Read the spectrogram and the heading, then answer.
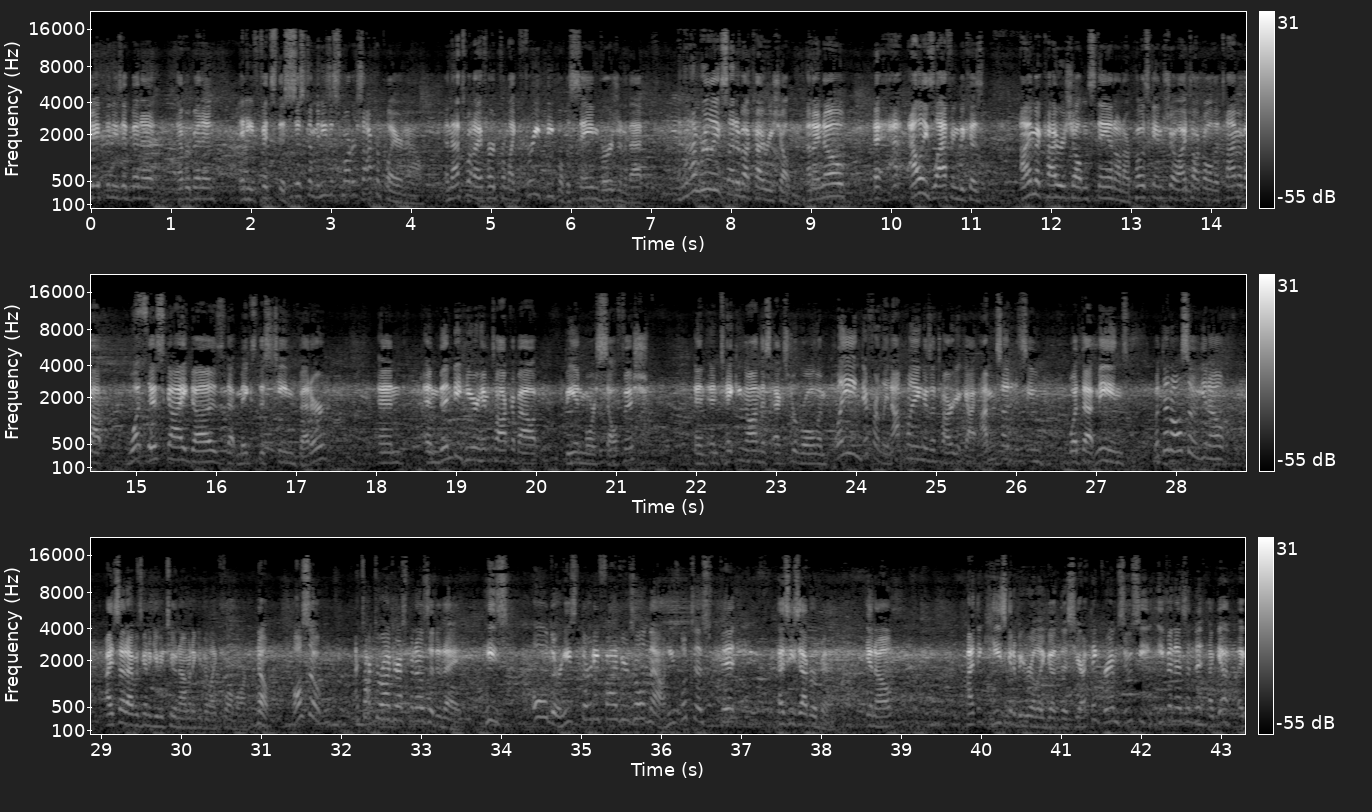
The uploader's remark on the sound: Recorded this week's show at Tuesday's STM event at J.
